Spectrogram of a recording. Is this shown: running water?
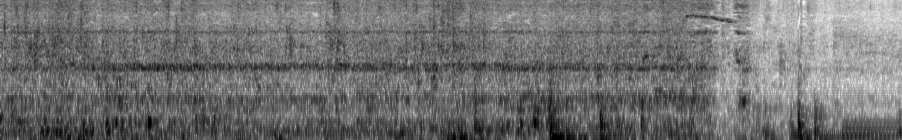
yes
